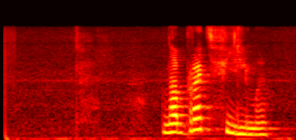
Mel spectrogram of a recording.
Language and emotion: Russian, neutral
